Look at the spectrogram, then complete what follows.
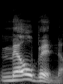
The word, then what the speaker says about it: Melbourne: As we learned this morning, the locals pronounce it Melbourne, Australia, as they get ready to take on the bitter divisional rivals in the San Francisco 49ers.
